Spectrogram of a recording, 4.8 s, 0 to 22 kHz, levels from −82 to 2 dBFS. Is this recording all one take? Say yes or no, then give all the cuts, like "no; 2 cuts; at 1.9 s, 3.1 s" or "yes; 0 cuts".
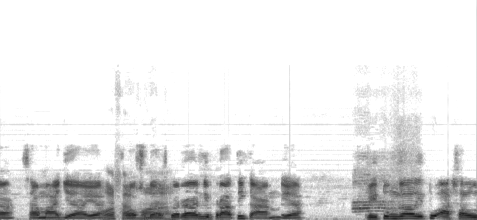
yes; 0 cuts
